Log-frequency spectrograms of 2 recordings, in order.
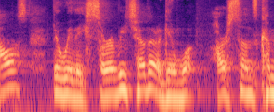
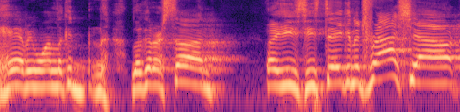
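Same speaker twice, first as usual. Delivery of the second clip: higher, bright public praise; proud announcement; 6 semitones higher than usual. Retold or imitated. Parent praising son in front of the family, mock proud cheer. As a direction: cheer him on in front of everyone. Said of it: "acknowledge it in front of the family".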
